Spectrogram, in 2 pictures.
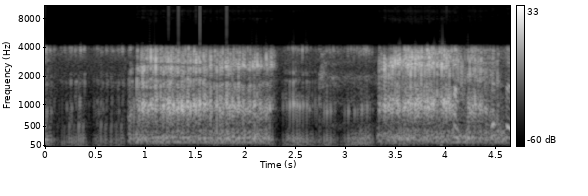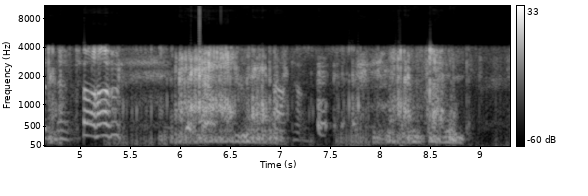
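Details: A Boston terrier that dislikes being touched, growling angrily in long rough low bursts, briefly broken by a short higher whine, with a person talking to the dog.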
